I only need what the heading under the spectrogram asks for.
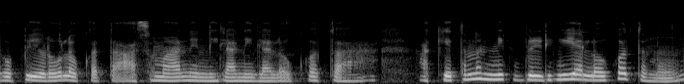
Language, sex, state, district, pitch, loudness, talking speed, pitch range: Bhojpuri, female, Uttar Pradesh, Ghazipur, 185 Hz, -23 LUFS, 95 wpm, 170-205 Hz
